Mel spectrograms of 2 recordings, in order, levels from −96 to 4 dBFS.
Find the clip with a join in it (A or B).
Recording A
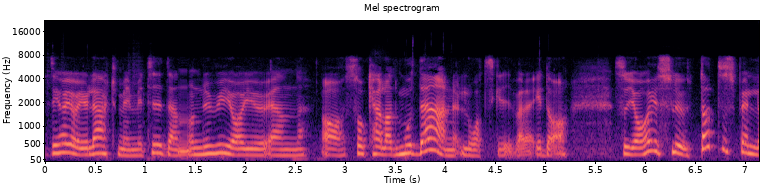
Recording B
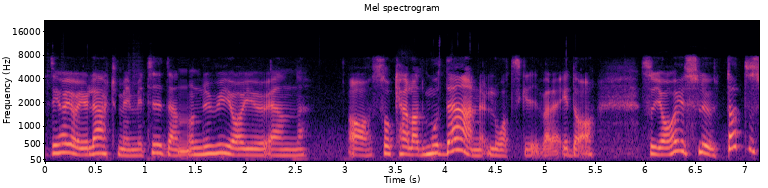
A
